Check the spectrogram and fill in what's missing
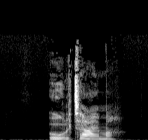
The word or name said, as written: oldtimer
